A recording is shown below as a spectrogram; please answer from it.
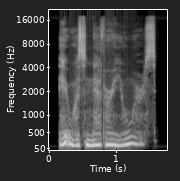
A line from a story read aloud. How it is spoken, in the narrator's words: the woman said, her voice steady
